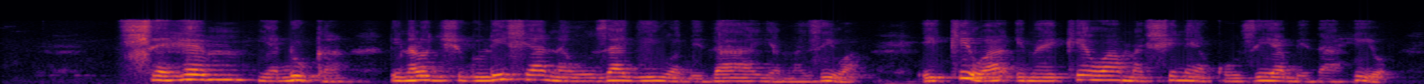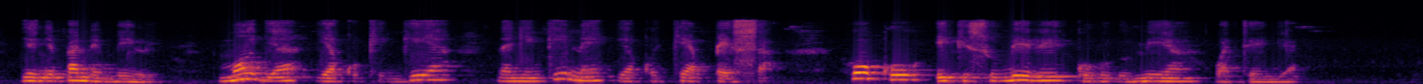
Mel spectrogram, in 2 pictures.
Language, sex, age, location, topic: Swahili, female, 25-35, Dar es Salaam, finance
